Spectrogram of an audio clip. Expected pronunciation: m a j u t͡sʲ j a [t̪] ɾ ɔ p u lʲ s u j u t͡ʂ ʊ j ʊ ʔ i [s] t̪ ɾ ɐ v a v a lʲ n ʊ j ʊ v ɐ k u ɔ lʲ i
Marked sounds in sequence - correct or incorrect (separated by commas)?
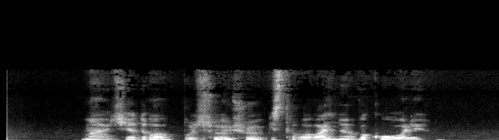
incorrect, correct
